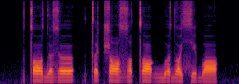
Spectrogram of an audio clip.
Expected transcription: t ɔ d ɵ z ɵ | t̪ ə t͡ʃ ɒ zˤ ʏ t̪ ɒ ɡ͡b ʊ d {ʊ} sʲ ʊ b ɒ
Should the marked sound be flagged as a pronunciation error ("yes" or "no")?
yes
